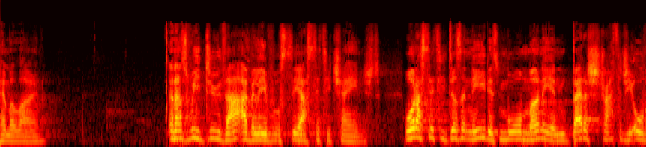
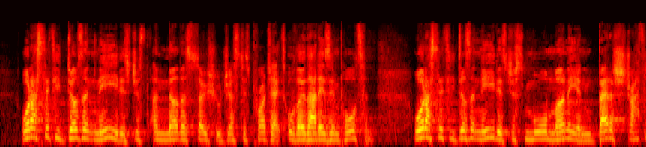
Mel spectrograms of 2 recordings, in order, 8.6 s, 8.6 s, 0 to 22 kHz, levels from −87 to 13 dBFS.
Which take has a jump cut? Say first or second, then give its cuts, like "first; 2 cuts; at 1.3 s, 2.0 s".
first; 2 cuts; at 5.4 s, 6.6 s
